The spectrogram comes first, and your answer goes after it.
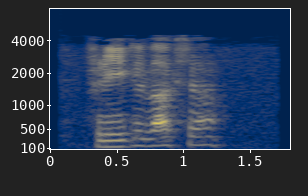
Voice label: "flejelwechsel", alsace

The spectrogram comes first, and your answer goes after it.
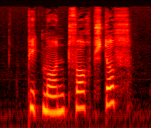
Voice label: "pigmen farbstoff", alsace

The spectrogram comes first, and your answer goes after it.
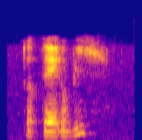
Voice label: "derby", alsace

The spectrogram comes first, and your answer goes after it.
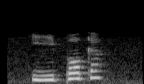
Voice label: "ipacke", alsace

